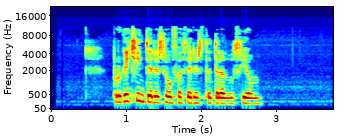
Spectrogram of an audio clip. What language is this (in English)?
Galician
